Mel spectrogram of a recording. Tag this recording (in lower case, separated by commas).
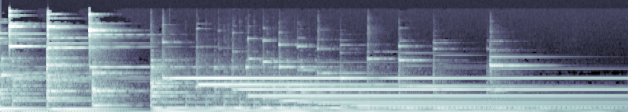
musical instrument, vibraphone, music, percussion, xylophone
